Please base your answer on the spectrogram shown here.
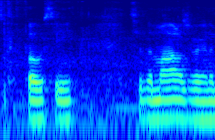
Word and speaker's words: Tifosi: I don't know how you guys are going to pronounce it, but it's Tifosi.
